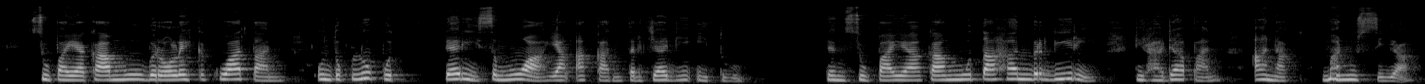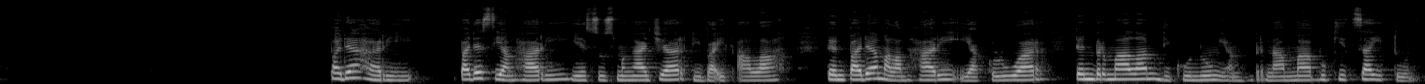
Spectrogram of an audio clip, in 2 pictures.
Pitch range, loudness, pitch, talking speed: 185-230 Hz, -27 LUFS, 205 Hz, 95 wpm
